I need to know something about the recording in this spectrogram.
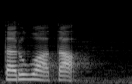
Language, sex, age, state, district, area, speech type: Telugu, female, 18-30, Telangana, Medchal, urban, read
